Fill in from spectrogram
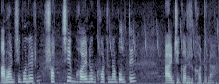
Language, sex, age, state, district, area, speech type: Bengali, female, 30-45, West Bengal, Dakshin Dinajpur, urban, spontaneous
